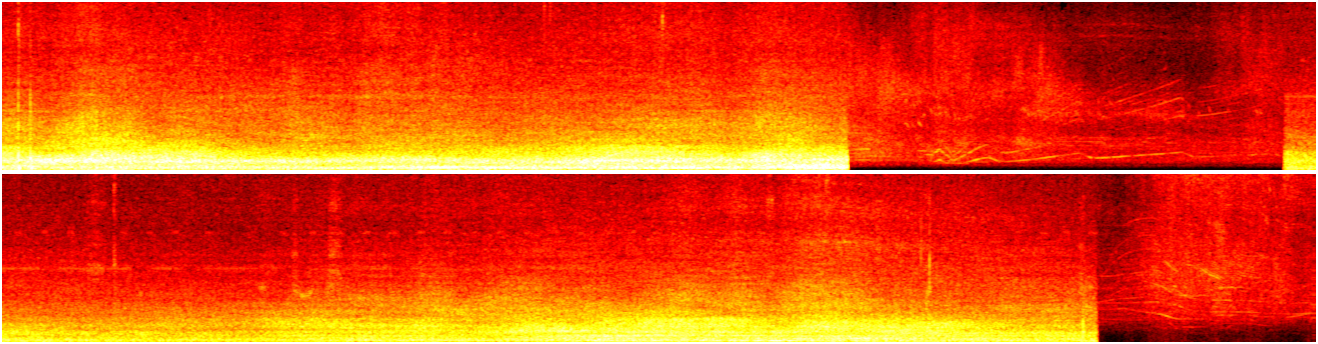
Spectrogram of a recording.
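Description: Street recording played back at eight times speed: a dense, garbled hiss of sped-up voices and traffic noise. It drops to near-quiet for about four seconds in the middle, then comes back.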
